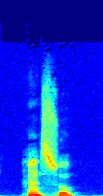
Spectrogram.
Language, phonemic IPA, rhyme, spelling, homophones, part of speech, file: French, /so/, -so, saut, sauts / sceau / sceaux / seau / sot, noun, Fr-saut.ogg
- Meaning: 1. jump 2. vault: ellipsis of saut de cheval 3. rapids (fast section of a river or stream)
